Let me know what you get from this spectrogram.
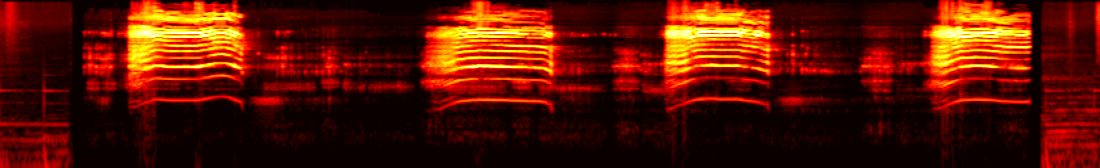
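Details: A koala gives four drawn-out alarm or distress cries like a child's scream, each about a second long, rising then holding steady, spaced roughly every two to three seconds.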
